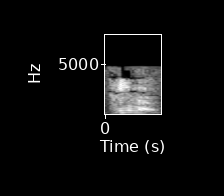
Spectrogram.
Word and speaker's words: Timo: This is Timo from Sacramento. – You say your name is Chemo? – No, Timo. T-I-M-O.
